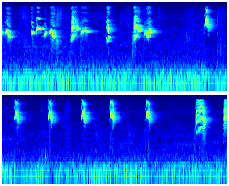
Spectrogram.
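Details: Long-tailed shrike song on a master recording for training birds, opening with warbled slurred whistles, then settling into evenly spaced, sharp high chips roughly every half second.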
